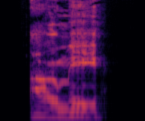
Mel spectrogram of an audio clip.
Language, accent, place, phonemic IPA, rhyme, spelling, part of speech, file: German, Germany, Berlin, /arˈmeː/, -eː, Armee, noun, De-Armee.ogg
- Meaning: army (large tactical contingent consisting of several divisions)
